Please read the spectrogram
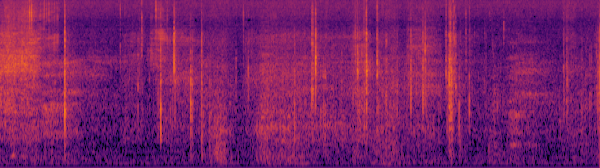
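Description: Loose jewelry shifting and clicking inside a large jar as it is turned over and rolled on a wooden table: faint, scattered clicks and rattles over a soft rustle.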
